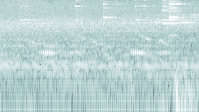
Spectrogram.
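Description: Ambient electronic music: steady held synth tones with a short call repeating about once a second and faint falling chirps.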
